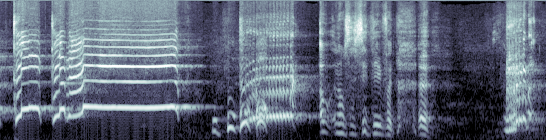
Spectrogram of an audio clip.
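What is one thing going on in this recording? A woman speaks with animation on a stage.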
